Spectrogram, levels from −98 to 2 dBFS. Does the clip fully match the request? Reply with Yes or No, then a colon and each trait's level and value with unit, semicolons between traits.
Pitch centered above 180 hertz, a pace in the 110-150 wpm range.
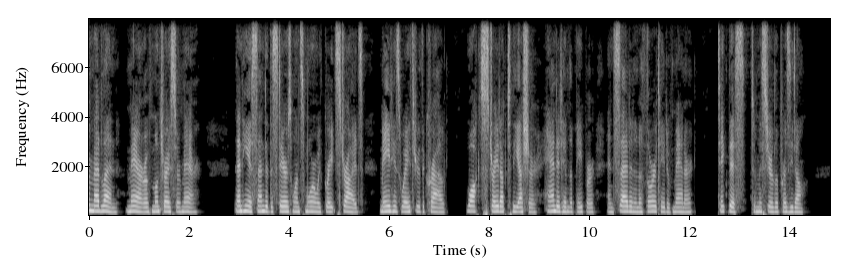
No: high, 190 Hz; average, 180 wpm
